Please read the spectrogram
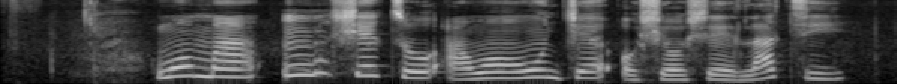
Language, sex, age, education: Yoruba, female, 15-29, tertiary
